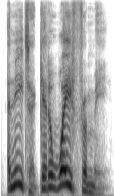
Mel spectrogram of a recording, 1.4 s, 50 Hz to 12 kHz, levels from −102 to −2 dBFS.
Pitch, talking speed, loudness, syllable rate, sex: 180 Hz, 210 wpm, -19 LUFS, 6.4 syllables/s, male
